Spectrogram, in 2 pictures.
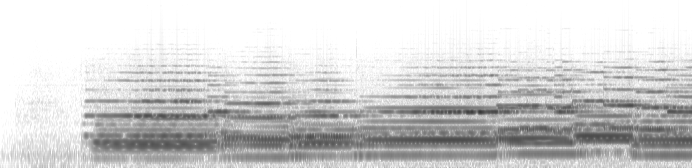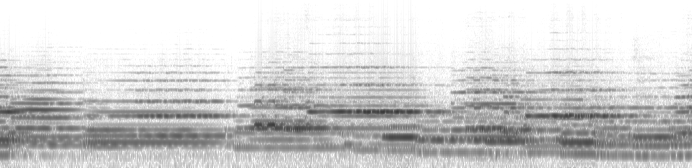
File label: Quintet in D Major, Andante; Allegro Spiritoso, Wind Quintet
